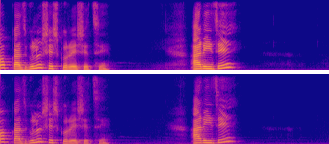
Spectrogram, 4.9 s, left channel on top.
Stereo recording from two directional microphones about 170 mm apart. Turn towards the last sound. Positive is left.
turn(degrees=35)  # may be behind; listen again after turning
